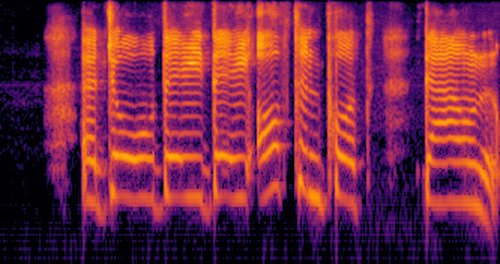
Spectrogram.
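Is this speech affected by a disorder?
Yes: cerebral palsy; cerebral palsy from birth, quadriplegia, legs fixed by surgery so don't bend, dependent on two carers and hoist.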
